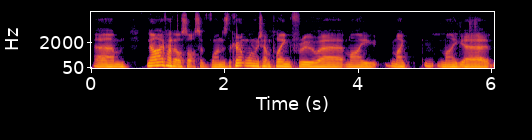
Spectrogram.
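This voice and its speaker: Podcast co-host: man, mellow tone, casual and self-mocking. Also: mid-range voice, steady tone, unhurried, clean tone. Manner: rambling, self-mocking, lots of fillers.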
